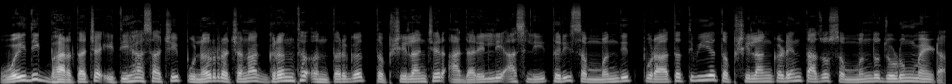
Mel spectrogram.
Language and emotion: Goan Konkani, neutral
